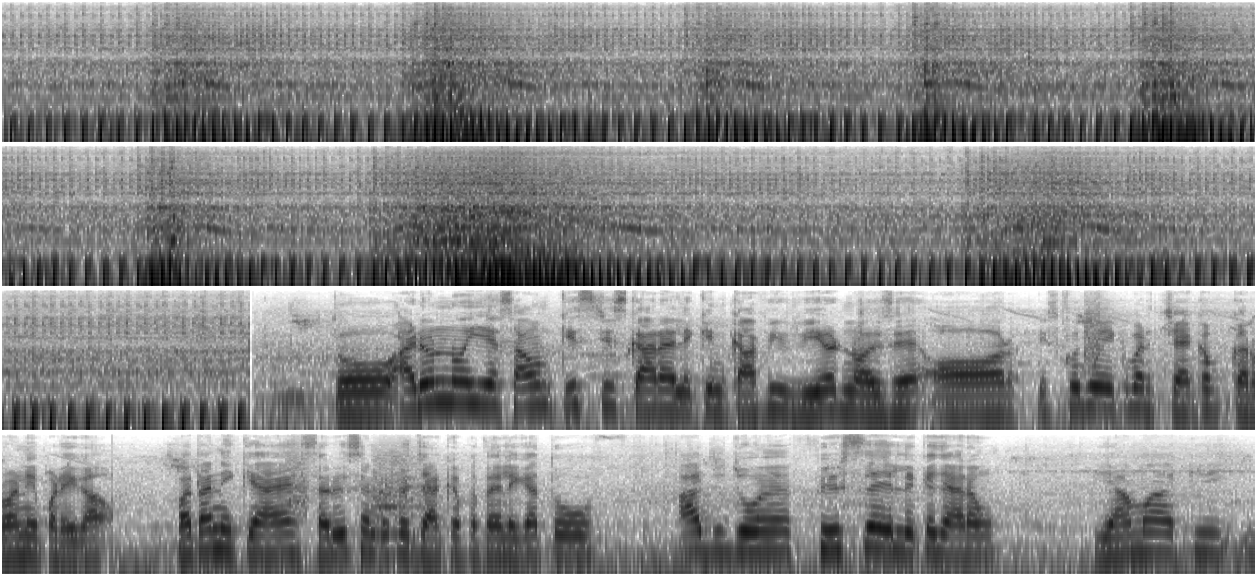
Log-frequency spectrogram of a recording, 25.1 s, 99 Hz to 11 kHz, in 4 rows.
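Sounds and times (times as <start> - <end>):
scooter engine running: 0.0 - 13.8
wheel knocking: 0.0 - 13.8.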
